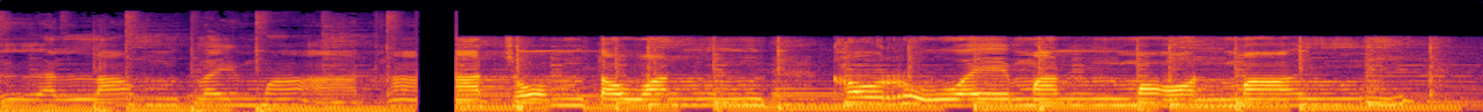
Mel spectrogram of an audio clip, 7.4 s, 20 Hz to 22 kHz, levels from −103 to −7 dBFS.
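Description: At 2.08 s the sound breaks off for 0.2 s, then returns duller and boxier, with nothing above 6.4 kHz, a level shift of around 5 dB and a faint new noise floor. A spectrogram shows a flat ceiling from there; the waveform, a brief gap. Likely cause: input switched to a poorer device.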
